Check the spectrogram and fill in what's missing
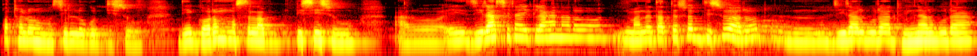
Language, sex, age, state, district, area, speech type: Assamese, female, 45-60, Assam, Barpeta, rural, spontaneous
